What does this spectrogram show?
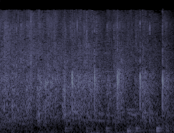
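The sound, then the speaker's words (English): A crowd claps steadily for a couple of seconds, a dense patter of many hands, moderately loud with no one speaking, applauding four baptisms held at a youth service. “So give a round of applause for them.”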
